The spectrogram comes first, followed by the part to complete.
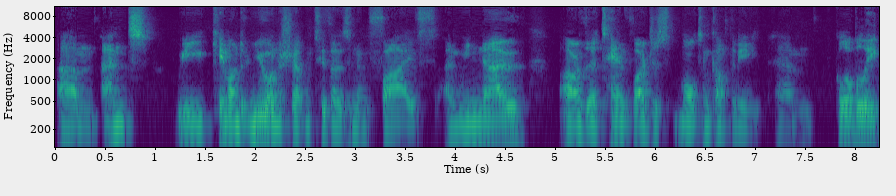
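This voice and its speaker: Here a man speaks in a Scottish accent at a medium pitch. His moderate pace pairs with a monotone, flat intonation. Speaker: malt sales manager. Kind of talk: webinar presentation. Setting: home office, online webinar. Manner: many fillers and hesitations.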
